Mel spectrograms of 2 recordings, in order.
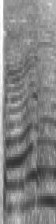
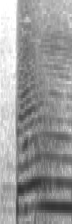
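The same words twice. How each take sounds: First: The first vowel is an open 'aw' sound. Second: The first vowel is a closed 'o' sound. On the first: The speaker calls it wrong. "টই বলা যাবে না" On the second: The speaker calls it right. "উচ্চারণটা অ এর মতো না হয়ে হবে ও এর মতো।"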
